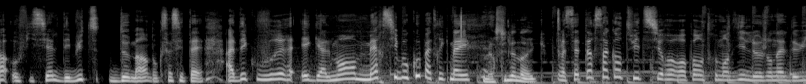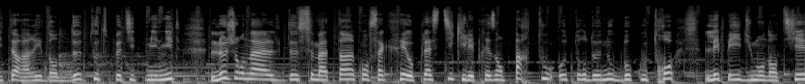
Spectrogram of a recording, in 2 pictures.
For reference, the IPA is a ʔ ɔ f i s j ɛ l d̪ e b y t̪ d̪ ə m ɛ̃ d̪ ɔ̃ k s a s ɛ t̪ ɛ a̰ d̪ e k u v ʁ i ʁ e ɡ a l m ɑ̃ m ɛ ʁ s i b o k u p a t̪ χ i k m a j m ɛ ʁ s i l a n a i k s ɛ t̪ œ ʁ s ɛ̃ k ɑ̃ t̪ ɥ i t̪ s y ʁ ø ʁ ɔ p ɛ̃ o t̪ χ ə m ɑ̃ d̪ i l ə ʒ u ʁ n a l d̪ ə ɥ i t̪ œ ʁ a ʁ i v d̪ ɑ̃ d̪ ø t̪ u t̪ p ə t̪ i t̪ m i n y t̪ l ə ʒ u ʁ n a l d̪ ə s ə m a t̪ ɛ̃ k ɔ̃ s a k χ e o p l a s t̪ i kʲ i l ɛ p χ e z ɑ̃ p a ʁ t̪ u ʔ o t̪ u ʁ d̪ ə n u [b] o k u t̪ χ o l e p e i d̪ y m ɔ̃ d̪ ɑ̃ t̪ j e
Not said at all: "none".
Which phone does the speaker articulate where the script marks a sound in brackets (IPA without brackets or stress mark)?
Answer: b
